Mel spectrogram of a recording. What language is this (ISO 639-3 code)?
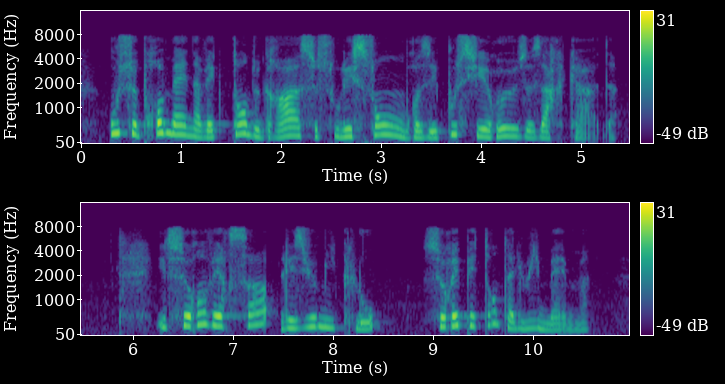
fra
